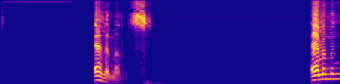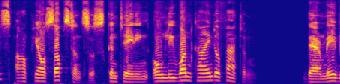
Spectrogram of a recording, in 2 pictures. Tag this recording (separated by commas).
Speech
